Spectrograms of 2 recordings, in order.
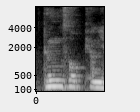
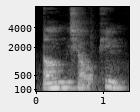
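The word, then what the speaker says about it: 邓小平: 이런 미국 이름만이 아니라 가령 중국 이름이라면 덩샤오핑, 리샤오롱 이런 이름은 그 자국어의 발음으로 해석해야 됩니다. 등소평이 아니고 덩샤오핑 이런 식으로 이렇게 해서 성과 이름을 분석하면 기가 막히게 나와요.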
